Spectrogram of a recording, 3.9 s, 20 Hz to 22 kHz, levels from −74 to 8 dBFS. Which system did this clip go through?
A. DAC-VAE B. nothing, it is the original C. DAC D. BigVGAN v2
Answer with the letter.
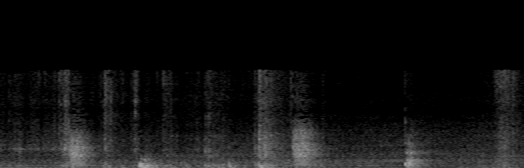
B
